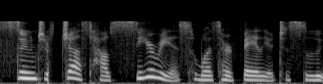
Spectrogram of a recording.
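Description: At 0.48 to 0.50 s the speech lurches forward with no gap, as though a piece were cut out and the two sides butted together. This skip ahead drops roughly 0.7 s of audio, discarded while later audio was already queued.

From 0.58 s to 3.21 s the speech runs about 6% fast, sounding slightly hurried at unchanged pitch. This jitter buffer speed-up trims tiny pitch-period slices repeatedly, around 150 ms in total, to shed excess buffered delay. Throughout, the G.722 call path leaves nothing above 8 kHz.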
